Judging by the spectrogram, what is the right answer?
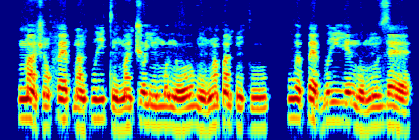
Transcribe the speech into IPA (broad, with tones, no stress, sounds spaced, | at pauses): m ã˦˨ ʃ ɔ̃˨ f ɛ˦ ɓ ã˨ kʷ iː˦ t ĩ˨ m ã˧ t͡ʃ o˦ j ĩ˧ m o˧ n oː˨˦ v ũ˨ ɡʷ ã˦ p ã˦ kʷ ĩ˧ k u˧ | w ə˦˨ p ɛ˦˨ ɡʷ iː˧ j e˧ m o˨ m ũ˧ z ɛ˦˨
